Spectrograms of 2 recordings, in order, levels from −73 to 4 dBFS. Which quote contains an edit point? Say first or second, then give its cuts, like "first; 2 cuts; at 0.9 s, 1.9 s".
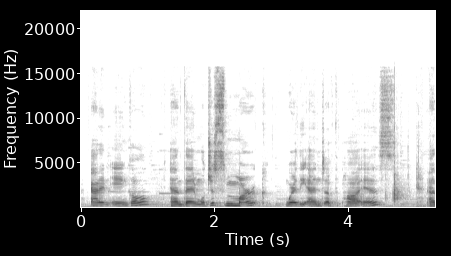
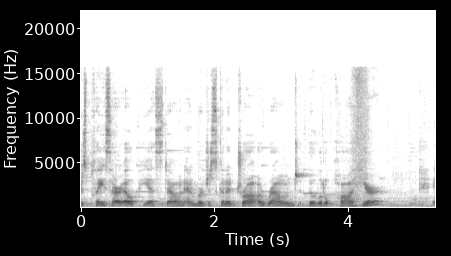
first; 1 cut; at 3.0 s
